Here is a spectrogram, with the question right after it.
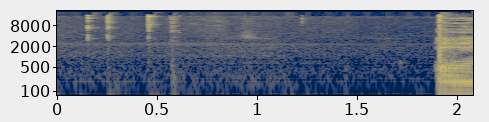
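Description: Sharp close computer mouse clicks, a quick double click followed by another pair, crisp and isolated in a quiet room before a voice starts speaking at the end.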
